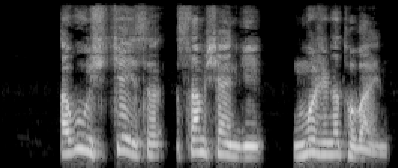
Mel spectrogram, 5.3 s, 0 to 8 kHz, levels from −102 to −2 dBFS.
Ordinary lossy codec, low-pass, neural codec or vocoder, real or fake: AAC, 32 kbps; 7.2 kHz; none; real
